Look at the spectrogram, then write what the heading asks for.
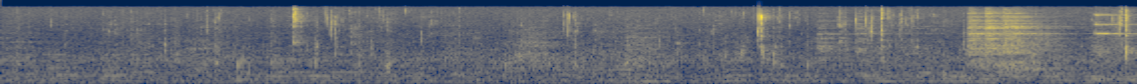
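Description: A person chewing and eating shellfish meat, with wet mouth sounds and a few sharp clicks, likely from shell or cutlery.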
